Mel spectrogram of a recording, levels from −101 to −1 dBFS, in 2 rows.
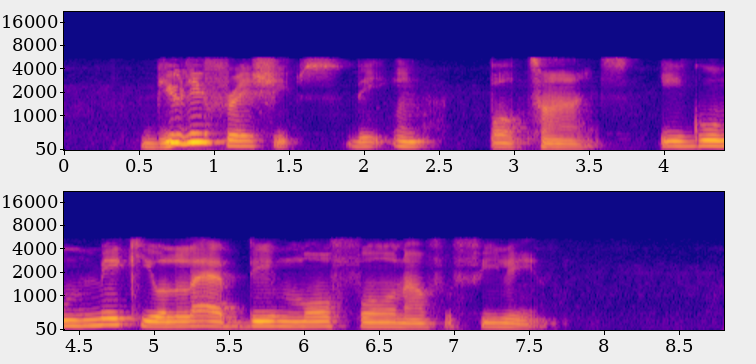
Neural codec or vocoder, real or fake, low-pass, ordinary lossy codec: codec, 24 kHz, 0.9 kbps, WavTokenizer, small release; fake; 5.4 kHz; none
